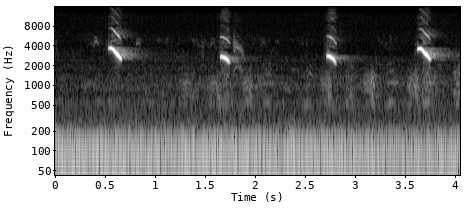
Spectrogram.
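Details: Osprey at the nest in Charlo, Montana, captured by a live camera on 28 August 2023, giving four bright, high, downslurred whistled chirps roughly once a second, the first and last loudest, over a faint steady hum.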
